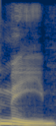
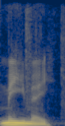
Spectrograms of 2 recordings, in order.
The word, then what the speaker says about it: meme: Here's a meme. You know you're old when dad it's pronounced meme, not mimi.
